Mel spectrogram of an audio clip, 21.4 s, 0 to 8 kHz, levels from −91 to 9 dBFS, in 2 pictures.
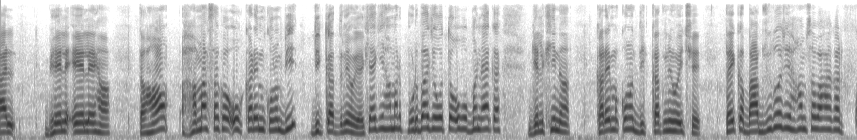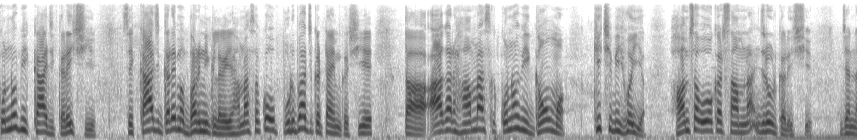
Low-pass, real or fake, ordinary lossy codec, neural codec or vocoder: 7.2 kHz; real; none; none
